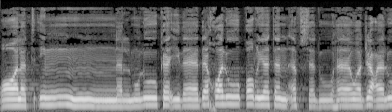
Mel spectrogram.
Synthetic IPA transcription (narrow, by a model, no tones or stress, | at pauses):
qɑːlat̪ʔɪn | almʊluːkaʔɪðaːd̪axaluːqɑɾjaʔafsad̪uːɦaːwad͡ʒaʕaluː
